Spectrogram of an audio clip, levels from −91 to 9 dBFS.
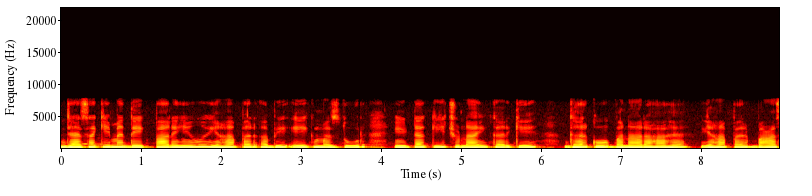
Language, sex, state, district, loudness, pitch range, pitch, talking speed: Hindi, female, Uttar Pradesh, Jyotiba Phule Nagar, -10 LUFS, 205-230 Hz, 215 Hz, 165 wpm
